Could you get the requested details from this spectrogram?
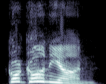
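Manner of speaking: high, loud shield cry; spell shout. Acted. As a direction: throw up the shield.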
